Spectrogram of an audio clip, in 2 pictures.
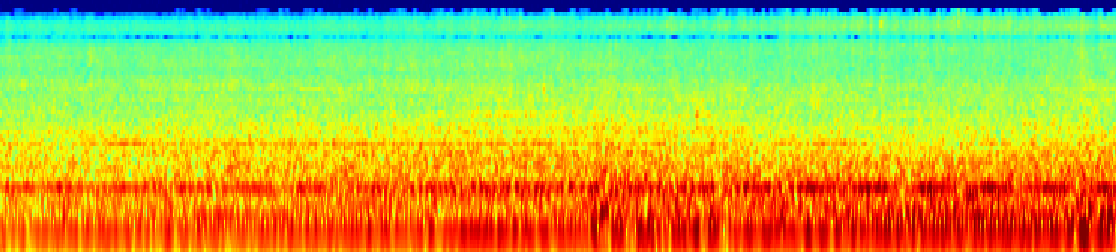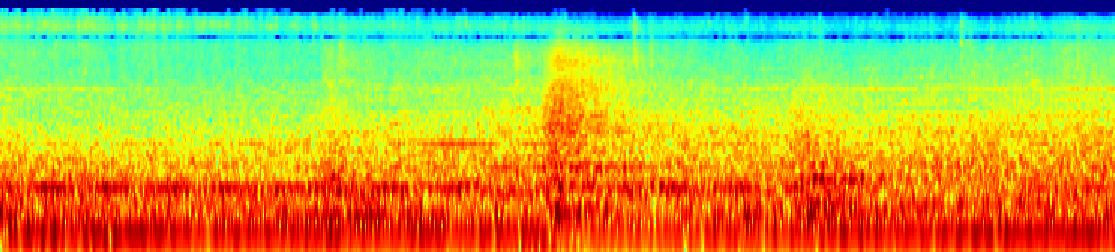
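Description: A large machine drones and rumbles steadily.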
